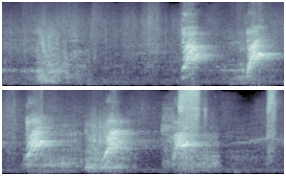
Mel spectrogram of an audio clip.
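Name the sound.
panther growling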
